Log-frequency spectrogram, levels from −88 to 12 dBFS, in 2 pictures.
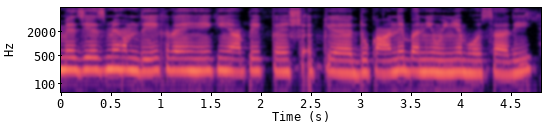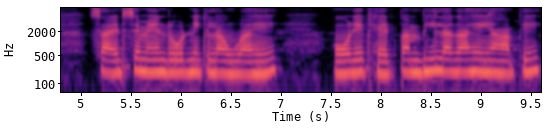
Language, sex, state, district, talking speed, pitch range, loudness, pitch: Hindi, female, Bihar, Samastipur, 200 wpm, 195-215 Hz, -23 LUFS, 200 Hz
